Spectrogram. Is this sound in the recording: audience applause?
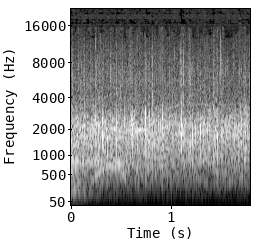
yes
